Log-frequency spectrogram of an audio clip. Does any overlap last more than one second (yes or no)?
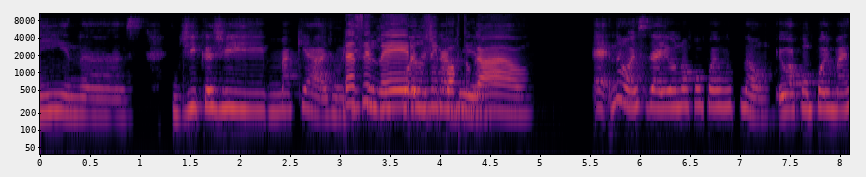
yes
